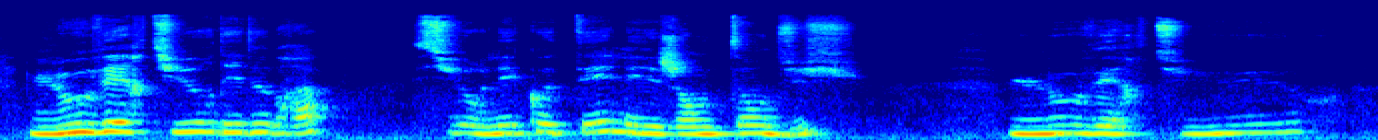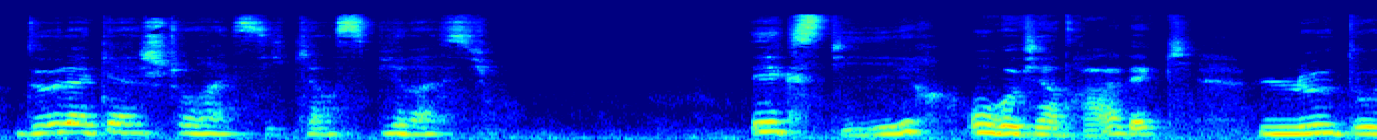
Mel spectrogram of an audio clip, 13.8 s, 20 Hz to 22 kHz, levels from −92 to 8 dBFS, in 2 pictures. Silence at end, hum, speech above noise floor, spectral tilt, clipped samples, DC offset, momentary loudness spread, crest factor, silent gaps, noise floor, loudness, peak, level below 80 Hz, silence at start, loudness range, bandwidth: 0 s; none; 34 dB; -6 dB/octave; under 0.1%; under 0.1%; 17 LU; 18 dB; none; -65 dBFS; -30 LUFS; -12 dBFS; -68 dBFS; 0.15 s; 8 LU; 14 kHz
